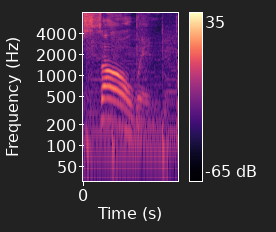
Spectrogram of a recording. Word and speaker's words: Samhain: Well, it was Ireland, and they called it Samhain, but it's not spelled like that, S-A-M-H-A-I-N.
